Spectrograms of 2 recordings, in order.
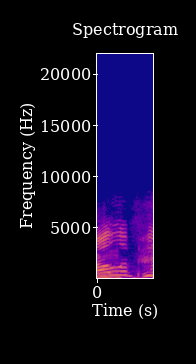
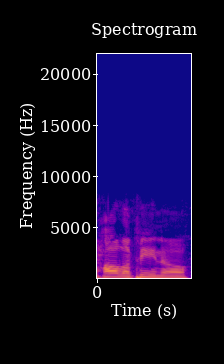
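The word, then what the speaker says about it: jalapeño: Enye, which is just which just makes a nya sound. Yeah. So that's where. So if Yeah. instead of the N and jalapeno, it'd be freaking Jalapeno.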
